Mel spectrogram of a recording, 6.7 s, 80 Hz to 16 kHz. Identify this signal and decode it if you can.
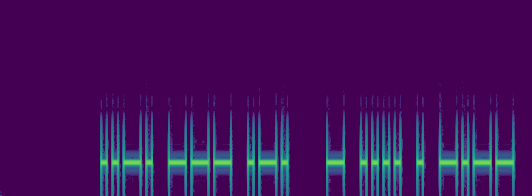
Morse code, heard as a keyed tone, about 17 wpm, 700 Hz. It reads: FOR THEY
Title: Sentences from Top 1400 Words 17wpm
